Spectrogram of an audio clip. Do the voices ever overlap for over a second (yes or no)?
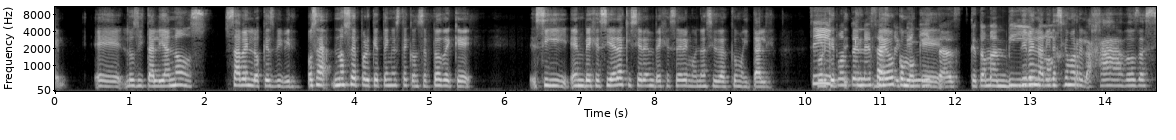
yes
